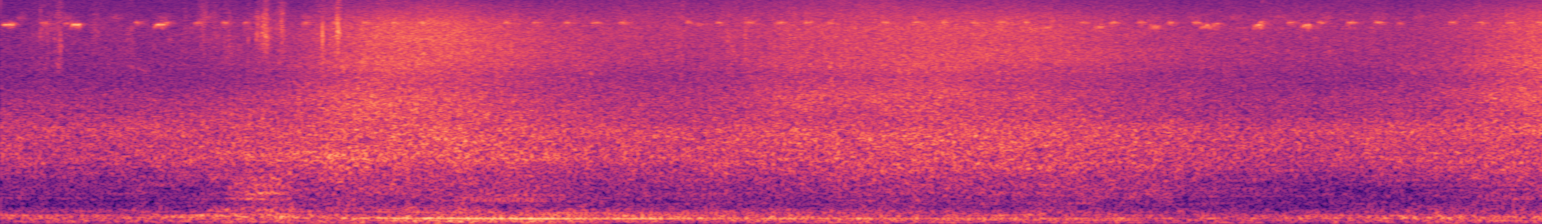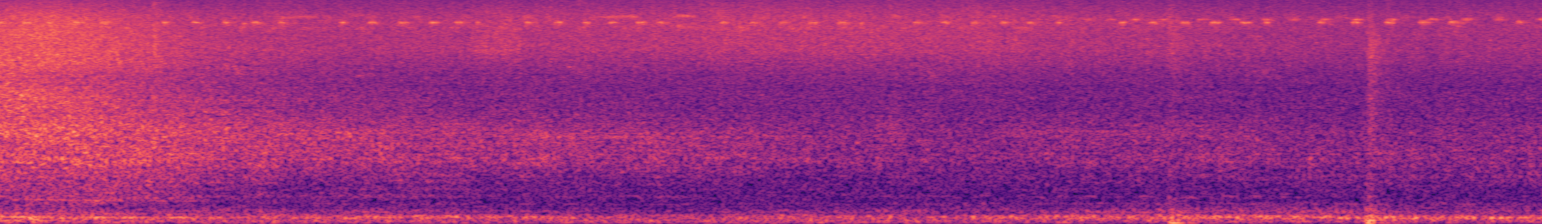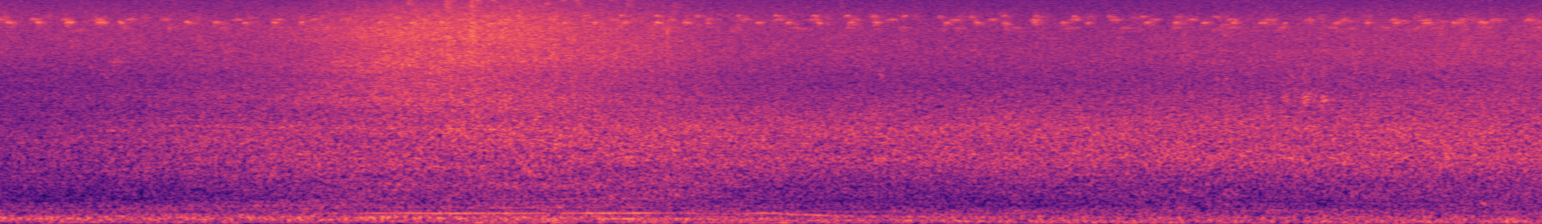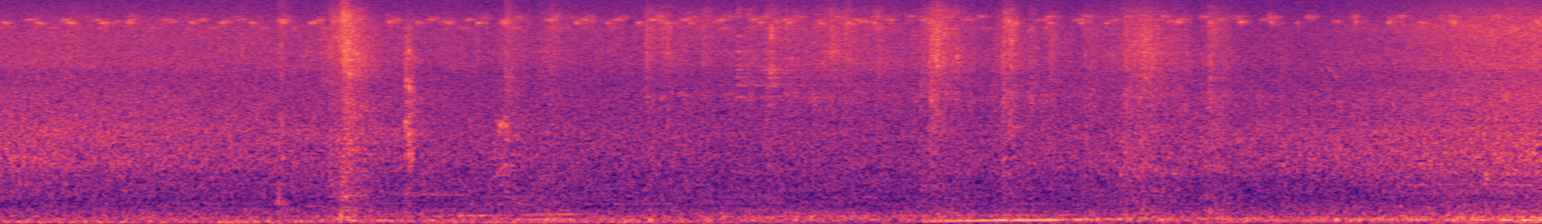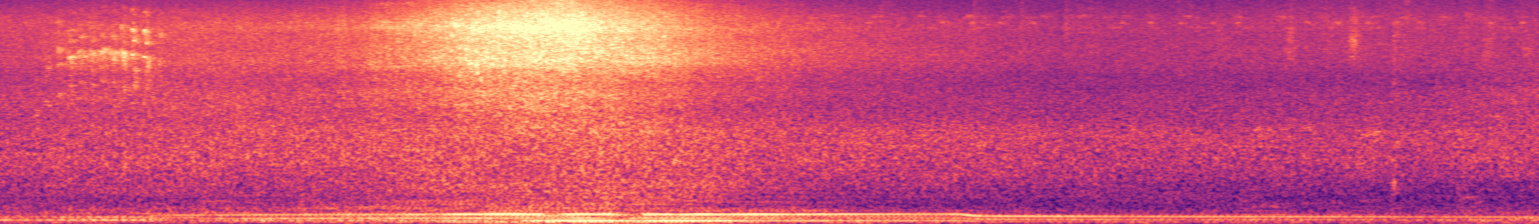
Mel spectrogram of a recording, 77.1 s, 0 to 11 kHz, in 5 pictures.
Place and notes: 43737 Dorisa Ct
Backyard sounds consisting of crickets, birds, traffic and airplane.
MI, USA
